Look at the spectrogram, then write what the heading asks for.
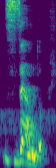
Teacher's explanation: tem um s ali com som de z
